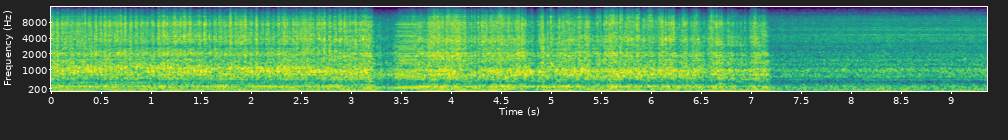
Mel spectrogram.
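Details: Carrier GasPack unit after motor replacement: loud steady even hum with constant low drone and no knocking, rubbing or wobble; motor runs smooth and healthy.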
